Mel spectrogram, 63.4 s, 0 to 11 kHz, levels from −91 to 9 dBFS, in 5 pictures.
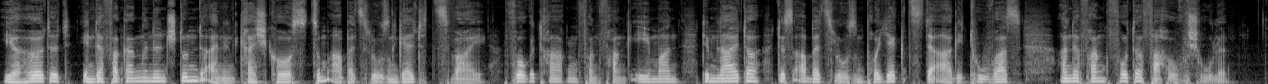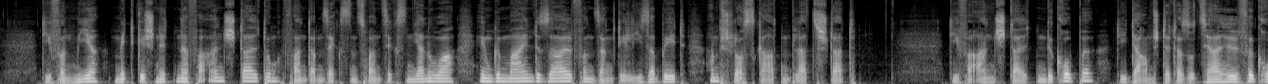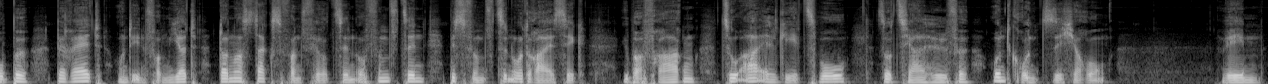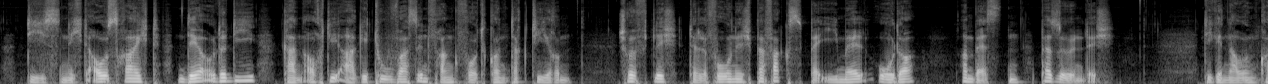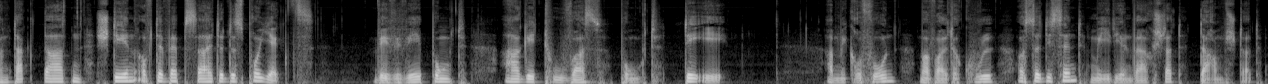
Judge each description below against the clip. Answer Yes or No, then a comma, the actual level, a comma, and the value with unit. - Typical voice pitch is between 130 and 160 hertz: No, low, 105 Hz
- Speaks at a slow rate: Yes, slow, 105 wpm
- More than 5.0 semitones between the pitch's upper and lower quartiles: Yes, wide, 5.6 semitones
